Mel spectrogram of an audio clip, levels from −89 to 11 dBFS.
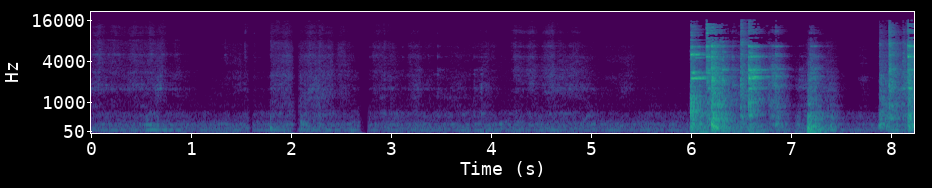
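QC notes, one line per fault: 1.56–1.64 s, 2.01–2.09 s and 2.67–2.79 s: short stall from a late packet, three times. Each time a packet missed its slot and the jitter buffer ran dry, so the receiver held the last sound for about 46 ms, 54 ms and 90 ms before resuming exactly where it stopped. Nothing is lost, but each event leaves a sound frozen and drawn out, with a faint buzz or dip.
3.35–4.84 s: jitter buffer slow-down. With its reserve running low or its target delay just raised, the receiver repeated single pitch periods and pieces of pauses again and again, adding 168 ms across this stretch. Playback drops to 89% speed while pitch stays put, so the audio sounds stretched and sluggish, with sounds lingering longer than they should.
7.48–7.85 s: jitter buffer speed-up. Too much audio had built up in the buffer, so the receiver trimmed short pieces of one or a few pitch periods in quick succession, cutting roughly 50 ms. 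The passage runs at 113% speed at unchanged pitch, so the audio sounds hurried and compressed in time.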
